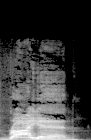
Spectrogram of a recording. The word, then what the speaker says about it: Ryan: He said Rian. It's Ryan. Like Ryan? – Like Ryan.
